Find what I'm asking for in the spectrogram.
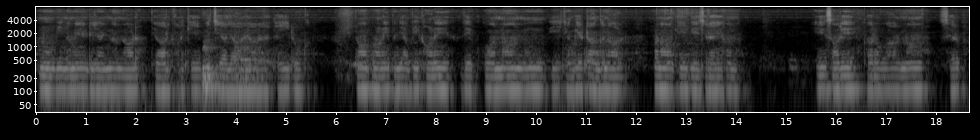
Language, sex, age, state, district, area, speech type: Punjabi, male, 45-60, Punjab, Hoshiarpur, rural, spontaneous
